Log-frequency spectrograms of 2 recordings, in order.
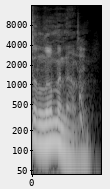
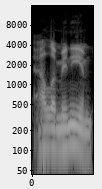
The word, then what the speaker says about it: aluminium: Well, the funny thing is, what's aluminum? Is this How do Americans say banana nanner? Um, but that's the thing. It's like, so the other day someone said aluminium to me and I didn't even know how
